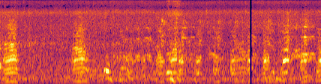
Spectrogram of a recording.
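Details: Angry geese honking repeatedly, loud nasal blaring calls with rich harmonics following one another every second or so, several birds overlapping.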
